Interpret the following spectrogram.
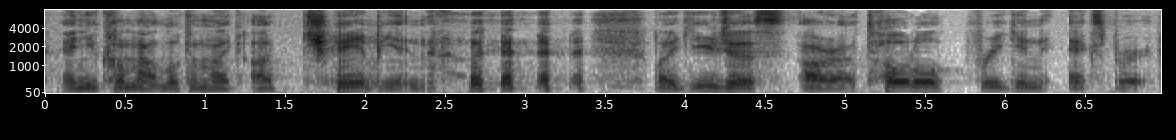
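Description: A man in his thirties with a fairly low voice talks through a home recipe in a loose, chatty way, full of ums and quick restarts. The recording is dry and close, with almost no room sound. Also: dark tone, dry recording. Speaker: home cooking vlogger. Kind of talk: casual cooking instructions and tasting. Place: parked car and home dining room.

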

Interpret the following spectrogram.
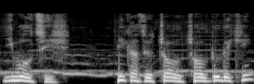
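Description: A man voicing a kind, poor farmer who is a father and speaks gently and with care. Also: a little high, moderate pace, soft background music, lightly acted. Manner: gentle, caring.

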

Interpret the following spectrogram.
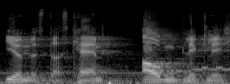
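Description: A man's voice: low voice, level tone, measured pace, reverberant. A man delivering solemn scripted announcements as the announcer of a game show. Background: clear music.

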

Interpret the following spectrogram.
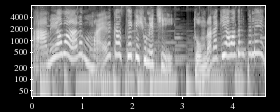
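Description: A woman's voice: very high voice, wildly swooping pitch, unhurried, gravelly, fairly bright tone, soft background music, heavily acted. A woman voicing a small, wary, loyal grasshopper in a children's cartoon.

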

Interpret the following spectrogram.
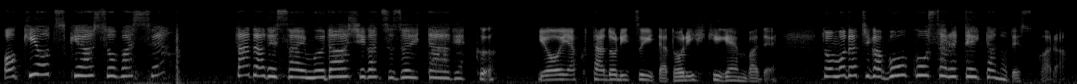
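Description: A woman's voice: very high-pitched, big pitch swings, moderate pace, heavily acted. An actress playing a prim but fierce teenage girl enforcer who speaks in polite, ladylike formal phrases. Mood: stern. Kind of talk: anime dub acting. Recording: voice over loud background music.

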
